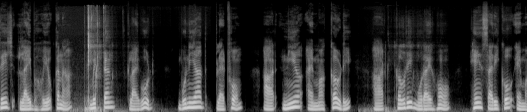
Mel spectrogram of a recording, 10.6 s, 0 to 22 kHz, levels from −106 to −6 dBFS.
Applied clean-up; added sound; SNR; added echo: neural mask model DeepFilterNet 3.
